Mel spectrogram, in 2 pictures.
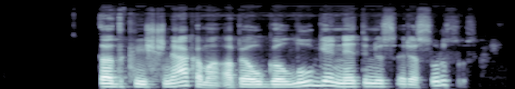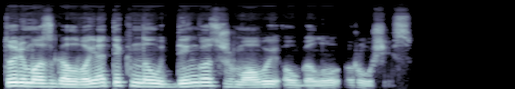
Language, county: Lithuanian, Vilnius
